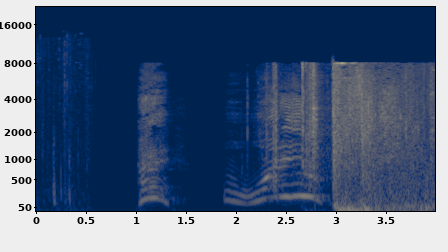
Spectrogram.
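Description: A young man calls out in surprise, close by.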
